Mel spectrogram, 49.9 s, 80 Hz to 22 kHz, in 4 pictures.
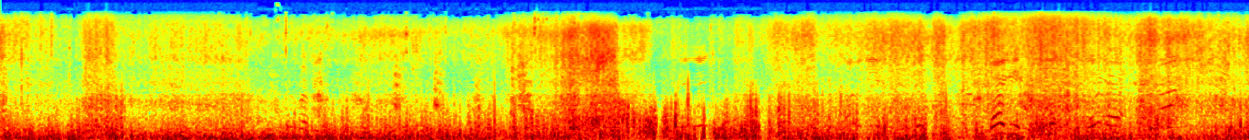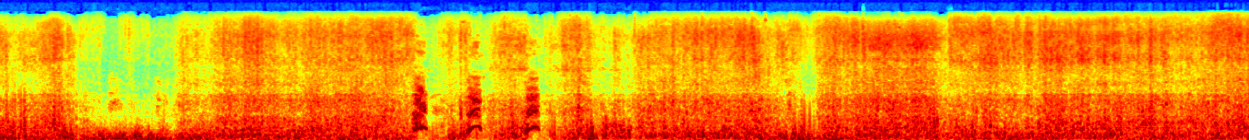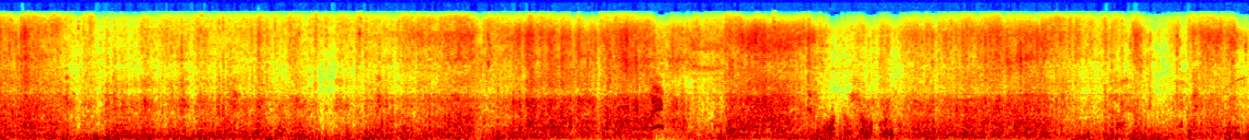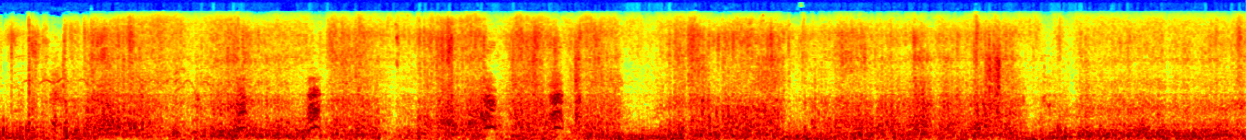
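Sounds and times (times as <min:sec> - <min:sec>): wind buffeting microphone: 0:00.0 - 0:49.9
dogs barking: 0:16.6 - 0:18.0, 0:39.4 - 0:40.8, 0:42.2 - 0:43.2.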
